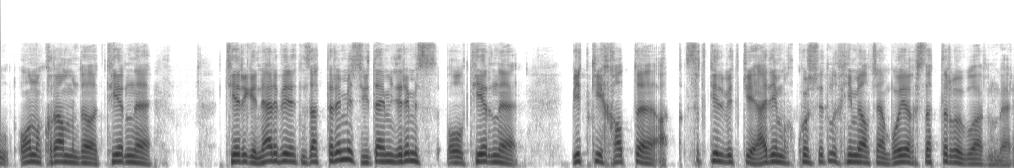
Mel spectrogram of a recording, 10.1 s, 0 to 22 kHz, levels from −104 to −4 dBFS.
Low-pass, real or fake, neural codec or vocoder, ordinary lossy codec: none; fake; codec, 16 kHz, 4.8 kbps, FACodec; none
